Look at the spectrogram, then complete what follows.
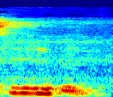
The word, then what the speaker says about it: сливы: вижу вопрос сок из Сливы сливы на первый слог ударение это как раз Вы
